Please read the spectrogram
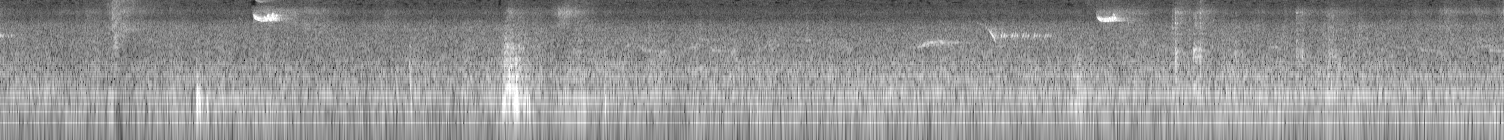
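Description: Honey bees buzzing steadily over an open hive. A few light wooden knocks come from the hive tool and frames being worked loose, the loudest about four seconds in.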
